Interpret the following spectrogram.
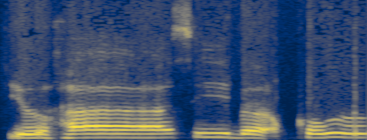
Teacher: bibir sih mingkem tapi ke hidung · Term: ikhfa syafawi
